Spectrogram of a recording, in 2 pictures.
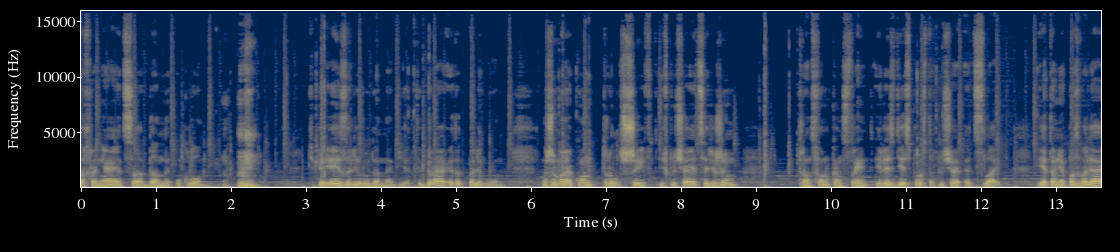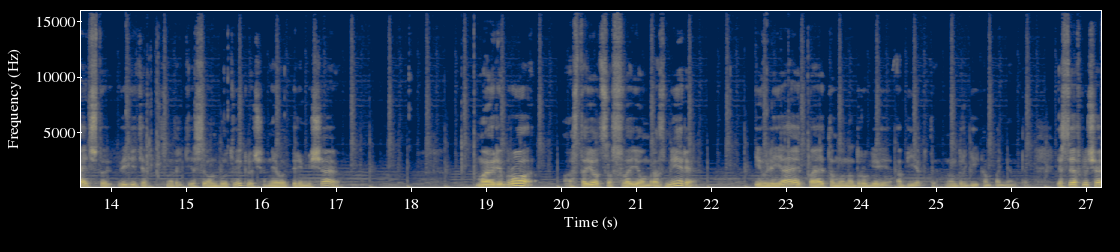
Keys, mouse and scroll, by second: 1.3 q, 1.9 middle click, 2.7 right click, 3.1 ctrl+1, 3.9 right click, 4.4 click, 4.6 w, 5.3 middle click, 6.7 alt+click, 10.4 click, 11.4 click, 12.1 alt+middle click, 14.2 click, 14.5 ctrl+z, 15.1 click, 15.5 click, 17.9 click, 18.7 ctrl+z, 22.7 click, 23.1 ctrl+z, 26.7 click.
